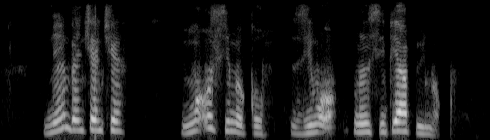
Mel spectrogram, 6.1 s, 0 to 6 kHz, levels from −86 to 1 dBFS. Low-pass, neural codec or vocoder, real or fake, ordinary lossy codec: 5.4 kHz; vocoder, 44.1 kHz, 128 mel bands, Pupu-Vocoder; fake; Opus, 16 kbps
